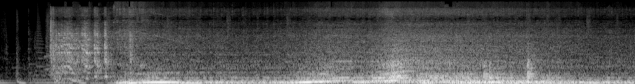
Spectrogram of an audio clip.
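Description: A car engine cranks and catches close by, then revs up and down in a few rising surges before settling into a rough, loud idle. No one speaks.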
